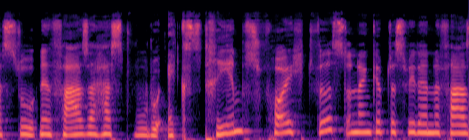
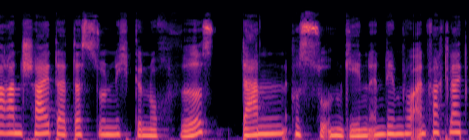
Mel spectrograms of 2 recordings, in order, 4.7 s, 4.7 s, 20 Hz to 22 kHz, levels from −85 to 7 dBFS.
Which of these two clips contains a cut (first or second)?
second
